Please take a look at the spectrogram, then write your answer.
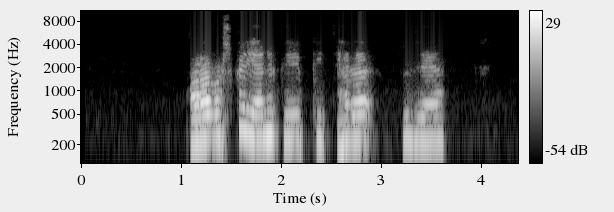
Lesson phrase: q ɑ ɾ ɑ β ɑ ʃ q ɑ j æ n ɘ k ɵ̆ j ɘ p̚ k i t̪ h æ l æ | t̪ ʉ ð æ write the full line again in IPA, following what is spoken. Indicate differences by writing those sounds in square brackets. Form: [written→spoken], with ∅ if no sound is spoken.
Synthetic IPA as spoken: q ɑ ɾ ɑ β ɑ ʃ q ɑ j æ n ɘ k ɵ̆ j ɘ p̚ k i t̪ h æ l æ | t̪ ʉ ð æ

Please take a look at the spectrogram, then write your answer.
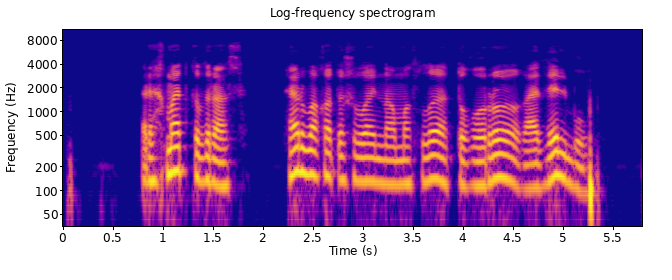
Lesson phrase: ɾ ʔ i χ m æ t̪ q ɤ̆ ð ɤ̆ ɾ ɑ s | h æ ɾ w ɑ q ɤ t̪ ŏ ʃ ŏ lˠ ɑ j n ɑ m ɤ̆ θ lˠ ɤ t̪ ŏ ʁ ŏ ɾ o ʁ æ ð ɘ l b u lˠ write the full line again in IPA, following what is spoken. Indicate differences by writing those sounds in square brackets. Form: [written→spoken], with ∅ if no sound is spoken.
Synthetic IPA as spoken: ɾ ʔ [i→æ] χ m æ t̪ q ɤ̆ ð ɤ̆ ɾ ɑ s | h æ ɾ w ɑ q ɤ t̪ ŏ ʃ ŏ lˠ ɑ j n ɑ m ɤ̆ θ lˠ ɤ t̪ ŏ ʁ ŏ ɾ o ʁ æ ð ɘ l b u lˠ

